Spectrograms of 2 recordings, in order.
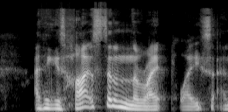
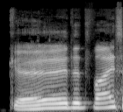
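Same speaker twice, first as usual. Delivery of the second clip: "good advice" slowed right down and louder, as if quoted; air quotes; 3 semitones higher, 5 dB louder, much slower than usual. Real, not acted. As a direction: drag out "good advice" with doubtful emphasis. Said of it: "I say with air quotes".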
